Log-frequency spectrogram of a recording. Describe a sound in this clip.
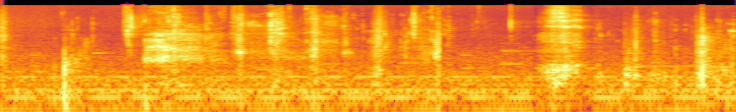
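A young woman breathes out loudly through her mouth after spicy food.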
